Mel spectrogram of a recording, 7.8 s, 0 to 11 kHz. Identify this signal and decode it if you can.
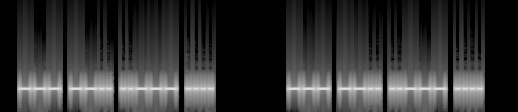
Morse code, heard as a keyed tone, about 22 wpm, 700 Hz. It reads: OZ2H OZ2H
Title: DXCC-100 Call Signs - 4 Characters - Repeated 3x - 22wpm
